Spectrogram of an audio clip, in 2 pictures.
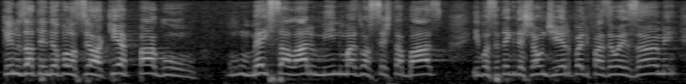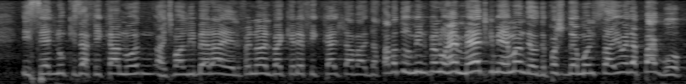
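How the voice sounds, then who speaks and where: High-voiced pastor telling a story. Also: male voice, steady tone, racing, in a large hall. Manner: emotional storytelling, swinging from loud to hushed. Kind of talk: sermon testimony.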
